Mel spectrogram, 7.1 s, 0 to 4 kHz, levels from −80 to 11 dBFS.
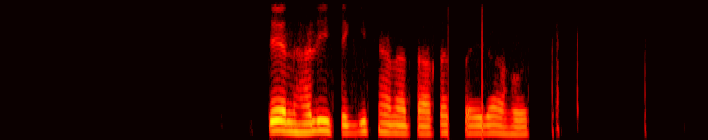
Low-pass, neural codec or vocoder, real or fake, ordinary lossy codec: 3.6 kHz; none; real; Opus, 32 kbps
